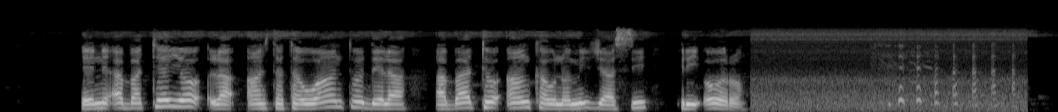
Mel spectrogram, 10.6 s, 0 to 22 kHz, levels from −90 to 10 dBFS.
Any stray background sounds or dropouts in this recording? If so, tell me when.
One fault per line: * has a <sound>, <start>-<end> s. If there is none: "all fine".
* has a laugh, 8.7-10.2 s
